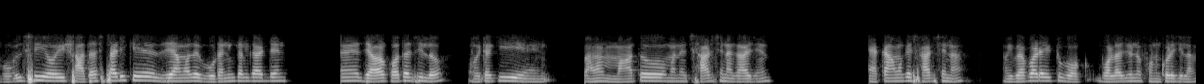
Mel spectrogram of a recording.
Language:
Bangla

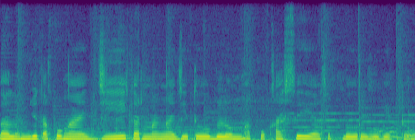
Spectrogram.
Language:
Indonesian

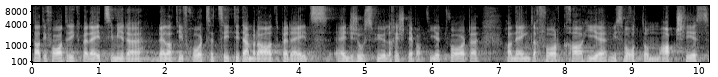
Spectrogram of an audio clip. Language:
Swiss German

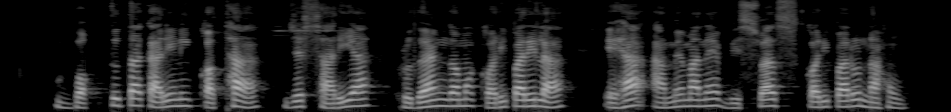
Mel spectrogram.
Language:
Odia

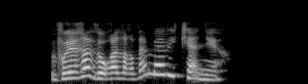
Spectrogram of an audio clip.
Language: Kabyle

